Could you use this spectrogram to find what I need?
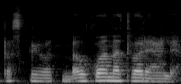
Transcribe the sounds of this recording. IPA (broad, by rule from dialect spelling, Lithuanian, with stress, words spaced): pɐsˈkʊɪ ˈʋɐt bɐlˠˈkuɔnɐ tʋoːˈrʲæːlʲɛ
